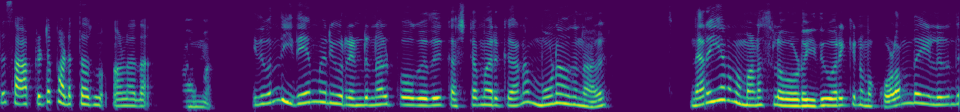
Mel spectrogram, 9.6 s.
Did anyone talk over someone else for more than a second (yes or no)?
no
